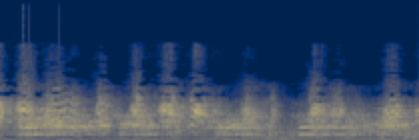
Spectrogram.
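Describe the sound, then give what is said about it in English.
Hundreds of ducks at a duck pond in the early morning quack together in a loud, dense chorus. The overlapping calls rise and fall continuously with no pauses and no one talking. “Oh, boy, get a load of those ducks.”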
